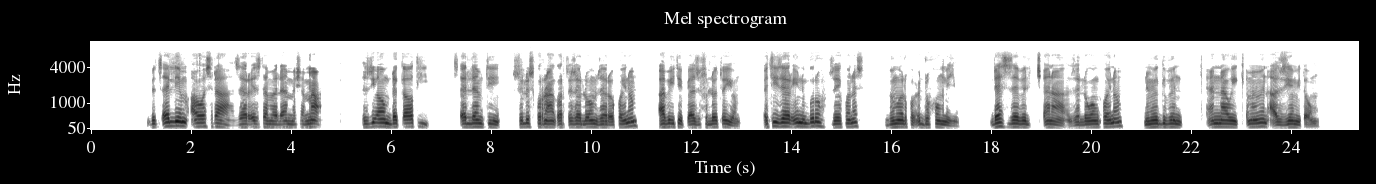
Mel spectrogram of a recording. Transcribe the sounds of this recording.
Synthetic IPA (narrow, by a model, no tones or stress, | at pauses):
bɨt͡sʼɐlːimawɔsd̪azɐɾʔizɨt̪ʰɐmɐlɐmɐʃɐmːaʕ | ʔɨzio̞md̪ɐkʼːɐχʼt̪ʰi | t͡sʼɐlːɐmt̪ʰi | sɨluskʰuɾnakʼɐɾt͡s̪ʼizɐlːɐwo̞mzɐɾʔikʰo̞jno̞m | ʔaβit̪ʰjo̞pʼjazɨfɨlːɐt̪ʼuɨjːo̞m | ʔɨt̪ʰizɐɾʔinɨbɨɾuhzɐjkʰo̞nɐs | bɨmɐlkʰṵʕʊd̪ɨxumɨjːu | d̪ɐszɐβɨlt͡ʃʼɐna̰zɐlːɐwo̞mkʰo̞jno̞m | nɨmɨɡβɨn | t̪ʼɨʕɨnːawikʼɨmɐmɨnʔa̰zijo̞mit̪ʼo̰m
